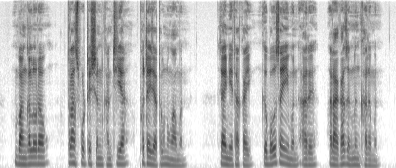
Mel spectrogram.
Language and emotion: Bodo, sad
